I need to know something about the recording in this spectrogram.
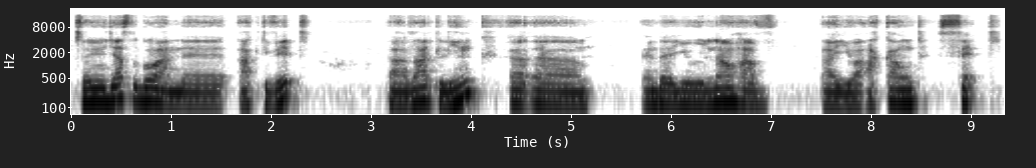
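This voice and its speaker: A man giving a software training session, explaining each step patiently with many pauses and filler sounds. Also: mid-range voice, steady tone. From Kenya.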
